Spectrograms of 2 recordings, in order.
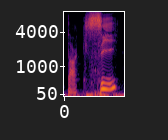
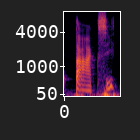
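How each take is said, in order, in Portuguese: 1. A tônica está na última sílaba. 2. A tônica está na primeira sílaba. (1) "Se eu não acentuar taxi, ... Terminou em I, outra regra, fica aqui na um" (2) "não, é táxi, táxi tem acento"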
